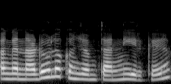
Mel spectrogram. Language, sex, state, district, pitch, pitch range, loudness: Tamil, female, Tamil Nadu, Nilgiris, 235 Hz, 230-280 Hz, -14 LUFS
